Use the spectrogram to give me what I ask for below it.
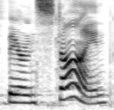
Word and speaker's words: Berenstain: The way it's spelled with the E and I, it's either Steen with the E at the end, behind the I, after the I, or it's Berenstain with the I preceding it's I the before E,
